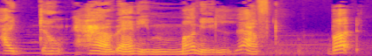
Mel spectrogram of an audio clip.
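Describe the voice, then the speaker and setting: A kindly, anxious woman in a radio drama. Her voice is on the low side and very unhurried. She speaks softly and hesitantly, with a gentle, grateful manner. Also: soft background music. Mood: worried, pleading. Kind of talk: audio drama acting.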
